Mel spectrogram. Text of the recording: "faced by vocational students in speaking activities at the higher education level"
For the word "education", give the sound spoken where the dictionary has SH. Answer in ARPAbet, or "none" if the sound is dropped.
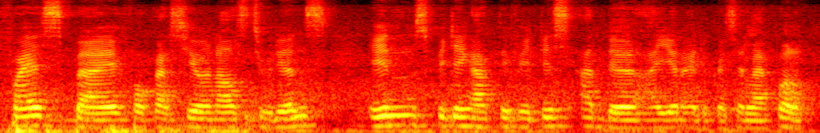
S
